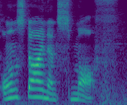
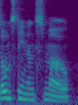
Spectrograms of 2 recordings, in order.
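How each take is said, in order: First: The last name ends with an f sound. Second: The last name ends on a vowel. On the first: The speaker calls it wrong. "she goes Ornstein and Smoff" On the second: The speaker calls it right. "it's Ornstein and Smo"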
